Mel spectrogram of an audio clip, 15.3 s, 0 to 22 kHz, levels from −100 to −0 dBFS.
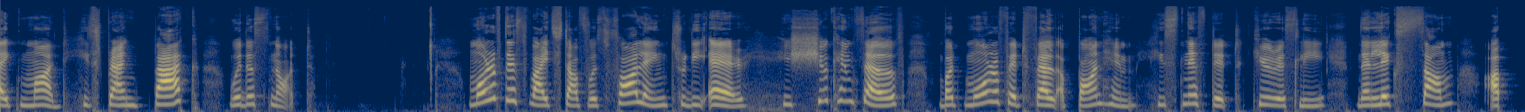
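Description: No technical faults can be heard anywhere in the speech recording, with the signal holding steady and intact throughout.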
